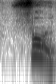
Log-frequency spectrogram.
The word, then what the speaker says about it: fool: Mais je sais que fool, fool comme food. Partout vous voyez deux O, c'est en réalité OU, ok? En français quoi.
